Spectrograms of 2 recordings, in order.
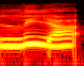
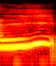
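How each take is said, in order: First: The name is said as two syllables. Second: The name is said as one syllable. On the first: The speaker calls it right. "mais on dit Leah" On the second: The speaker calls it wrong. "on dit pas Lee"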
